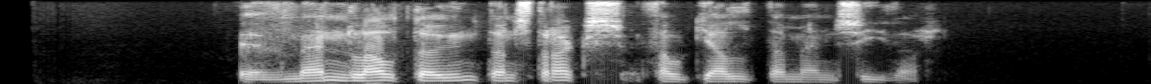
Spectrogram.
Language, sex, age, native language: Icelandic, male, 20-29, Icelandic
